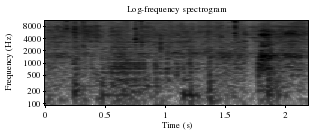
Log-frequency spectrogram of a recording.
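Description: Low, guttural growling, like a snarl, over a steady background hiss.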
